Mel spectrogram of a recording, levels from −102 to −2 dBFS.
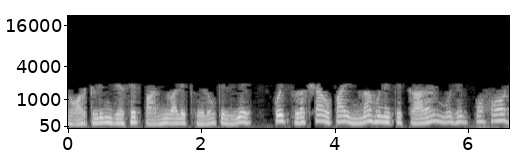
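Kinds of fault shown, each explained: MP3 compression: The speech has nothing above 2.1 kHz, so it sounds dull and muffled throughout. The codec damage is heavy, and weak frequency detail is stripped away, leaving a watery, swirly texture. The likely cause is a very low bitrate, around 8 kbps.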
